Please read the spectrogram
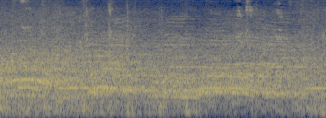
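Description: Basketball being dribbled on a hardwood court over a steady arena background.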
